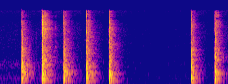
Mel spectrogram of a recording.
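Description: A quick run of five sharp knocks on a hard surface, about five a second, then a pause and two more knocks near the end.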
